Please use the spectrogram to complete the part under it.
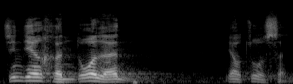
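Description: A male pastor preaching a lively, humorous sermon and firing questions at his congregation. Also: mid-range voice, slow pace. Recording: long church-hall reverb.

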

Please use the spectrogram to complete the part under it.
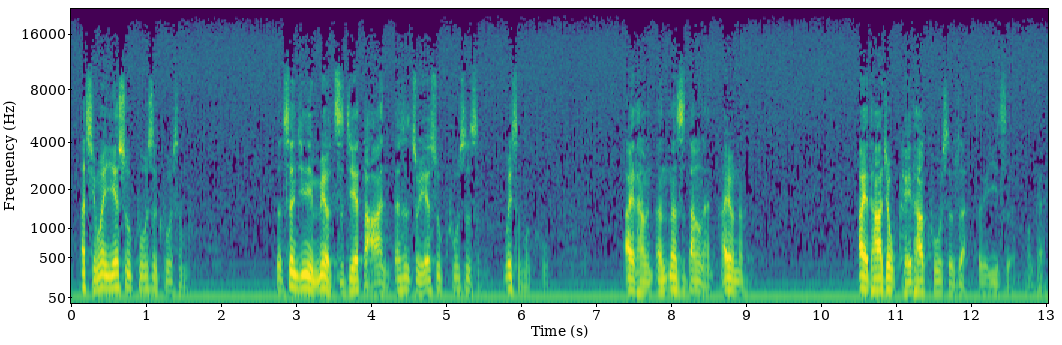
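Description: A man's voice: on the low side, a bit bright, breathy edge. A male pastor preaching a sermon, putting questions to the congregation, slipping in English phrases and rising to fervent exclamations.

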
